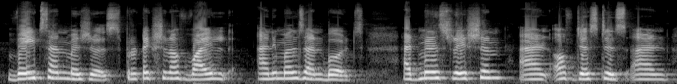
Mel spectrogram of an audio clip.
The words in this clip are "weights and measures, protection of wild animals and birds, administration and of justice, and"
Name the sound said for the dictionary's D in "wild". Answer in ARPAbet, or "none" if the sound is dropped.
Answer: none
